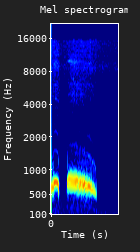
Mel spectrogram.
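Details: A 'penguku' spotted dove cooing during trapping beside a sacred tree. A short clipped note is followed by a long, smooth, low hoot that tapers off, with a click at the very start.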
